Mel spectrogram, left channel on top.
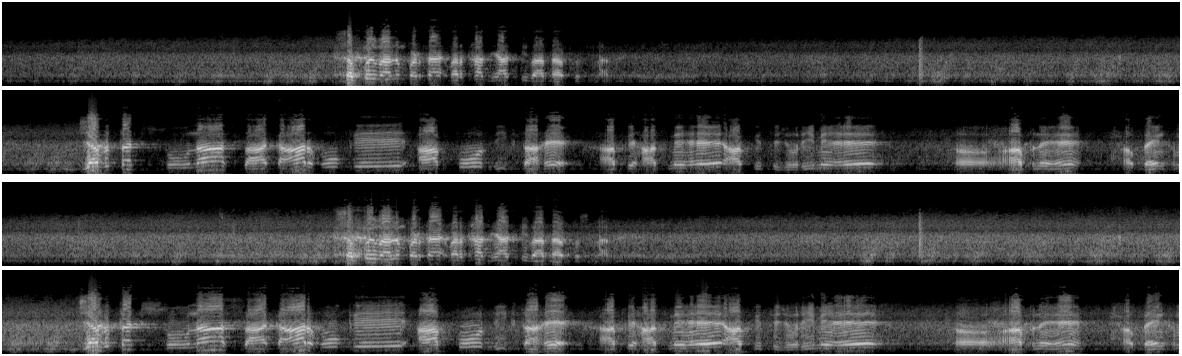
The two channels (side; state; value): both; normal; correlation -0.03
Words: सबको ही मालूम पड़ता है। अर्थाध्यास की बात आपको सुनाते हैं। जब तक सोना साकार होके आपको दिखता है, आपके हाथ में है, आपकी तिजोरी में है, आपने बैंक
